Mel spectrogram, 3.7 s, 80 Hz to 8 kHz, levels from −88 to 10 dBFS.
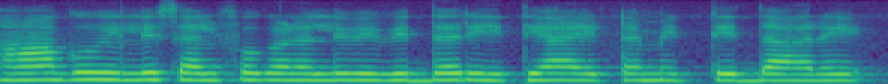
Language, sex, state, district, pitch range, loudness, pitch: Kannada, female, Karnataka, Bidar, 225-235 Hz, -13 LUFS, 230 Hz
